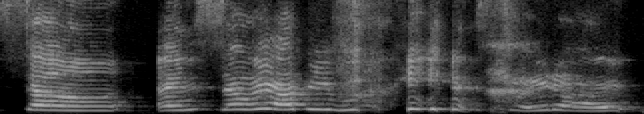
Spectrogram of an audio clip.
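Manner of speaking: words broken by happy laughter; laughing with joy. Real, not acted. Host sharing Naomi's joy, laughing. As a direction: giggle through the happiness.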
